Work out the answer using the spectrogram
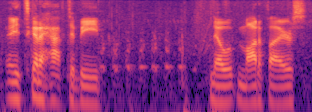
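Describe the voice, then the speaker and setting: A man streaming a game live, chatty and excitable, swearing and reacting out loud. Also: medium pitch, unhurried, a little hiss or hum. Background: game music.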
